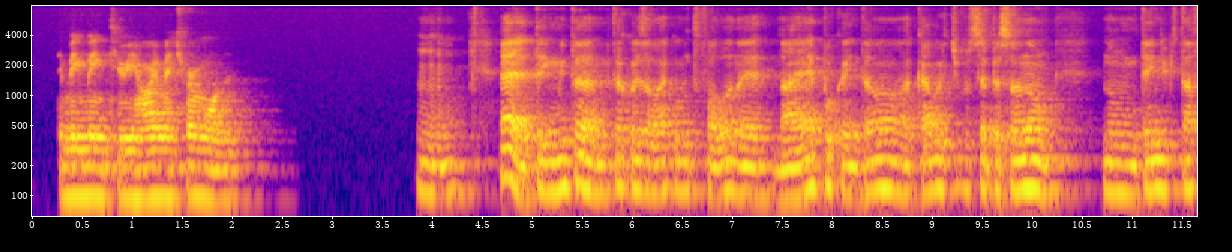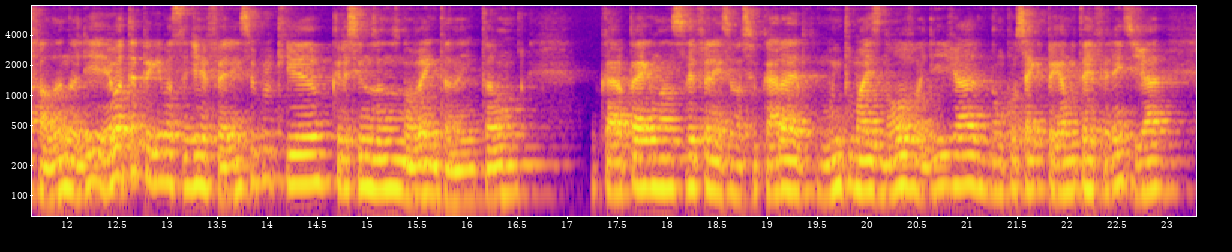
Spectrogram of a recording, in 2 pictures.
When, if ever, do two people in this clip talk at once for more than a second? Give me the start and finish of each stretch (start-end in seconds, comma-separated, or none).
none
